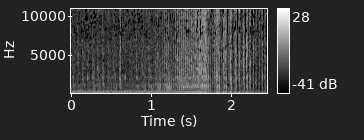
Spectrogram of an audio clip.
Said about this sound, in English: Sam and Miles, you two hear the sound of a motorcycle pull up nearby. This is like a motorcycle motorcycle.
